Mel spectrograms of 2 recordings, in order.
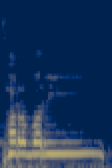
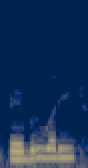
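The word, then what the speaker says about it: February: बोल पा रहे हो, अब तुम बोलोगे फरवरी तो स्पेलिंग गलत होगा, फेब्रुअरी, तो अपने आप फेब्रू FEBRU आ गया ना, तो फेब्रुअरी फरवरी, ठीक है।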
